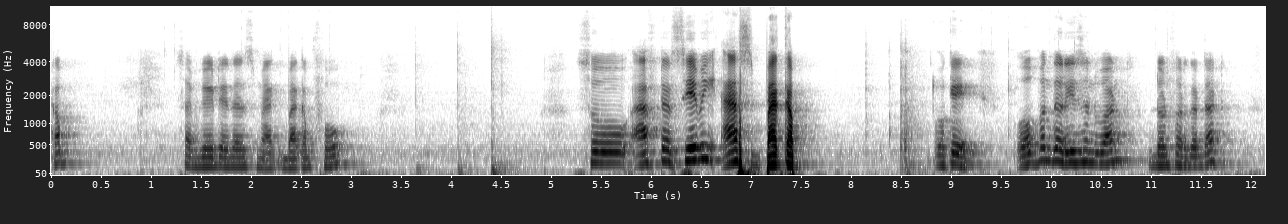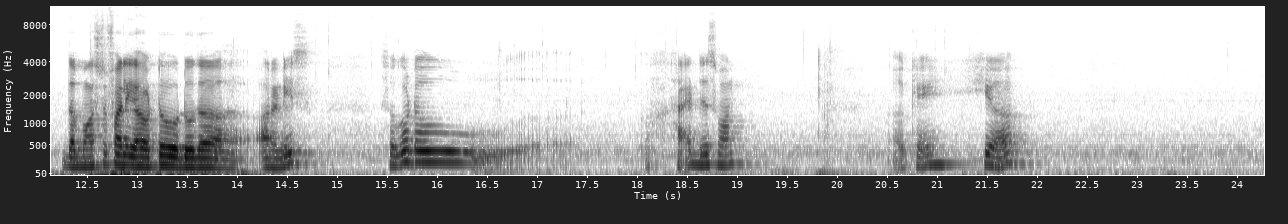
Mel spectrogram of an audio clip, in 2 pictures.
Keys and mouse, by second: 9.3-14.8 drag, 14.8-24.2 middle drag, 19.3 h.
